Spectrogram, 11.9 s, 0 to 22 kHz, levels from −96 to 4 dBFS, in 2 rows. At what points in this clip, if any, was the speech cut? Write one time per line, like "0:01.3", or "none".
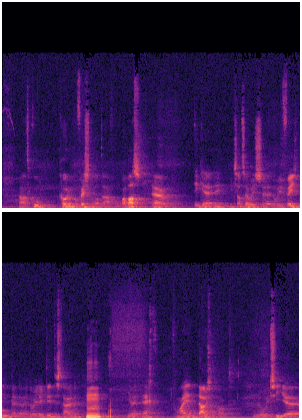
0:06.2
